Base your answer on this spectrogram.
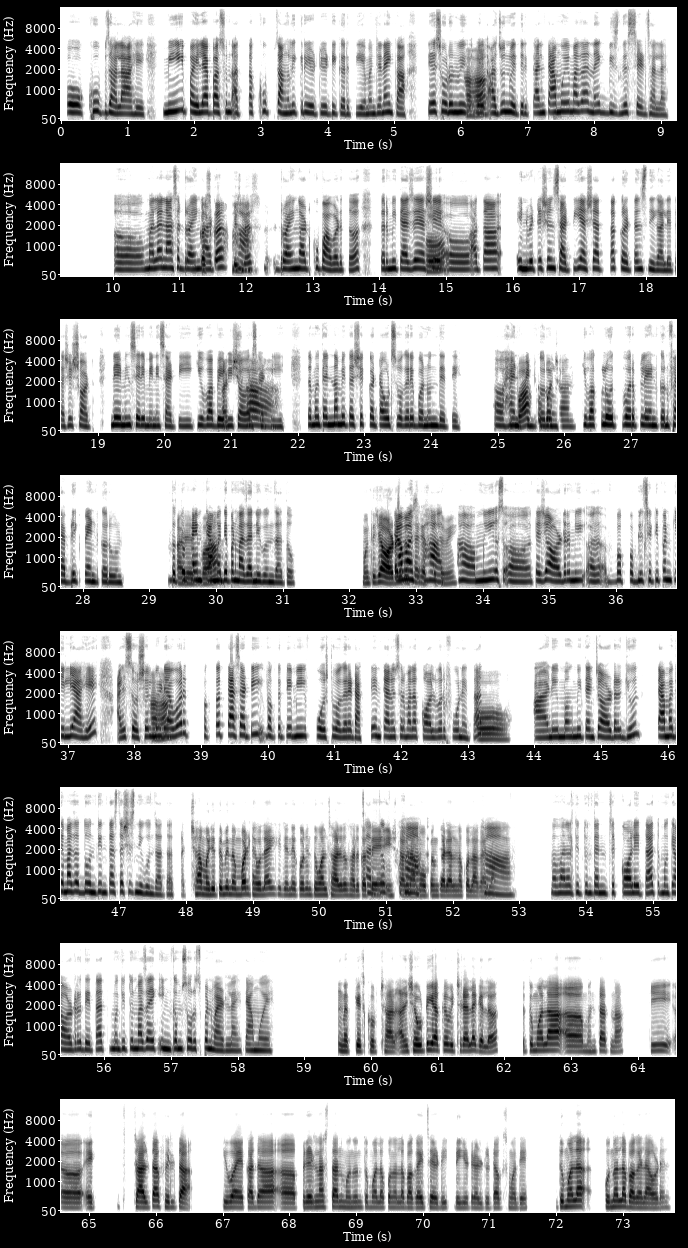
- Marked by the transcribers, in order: in English: "कर्टन्स"; in English: "बेबी शॉवरसाठी"; in English: "क्लोथवर"; in English: "फॅब्रिक"; in English: "पब्लिसिटीपण"; other background noise; in English: "डिटॉक्समध्ये?"
- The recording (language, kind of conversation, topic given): Marathi, podcast, तुम्ही इलेक्ट्रॉनिक साधनांपासून विराम कधी आणि कसा घेता?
